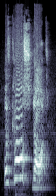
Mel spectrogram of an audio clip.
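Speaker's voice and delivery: very high, loud amused squirrel; laughing squirrel. Acted. Squirrel amused by Franny's question, very high and loud. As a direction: laugh off the idea. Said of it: "he said".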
